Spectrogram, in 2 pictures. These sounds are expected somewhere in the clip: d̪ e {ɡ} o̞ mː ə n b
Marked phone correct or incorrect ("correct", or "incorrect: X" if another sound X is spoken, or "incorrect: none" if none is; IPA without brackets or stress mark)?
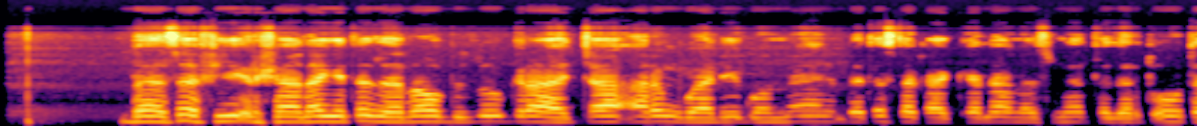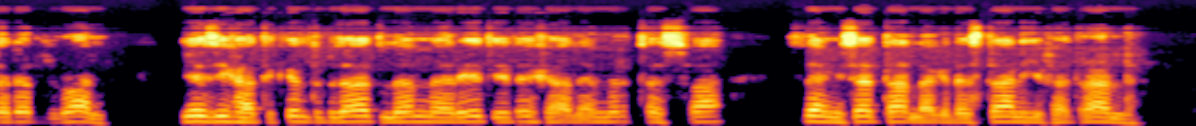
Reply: correct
